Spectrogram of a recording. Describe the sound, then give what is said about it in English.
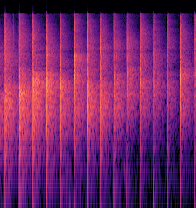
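A single pair of hands claps steadily and quickly, about five or six sharp, evenly spaced claps per second, fairly loud, with no voices. “This is just the round of applause I get.”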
